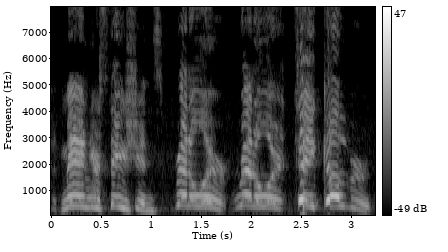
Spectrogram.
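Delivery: high, frantic warning shouts; panicked red-alert yelling; urgent alarm. Acted. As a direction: raise the alarm at top pitch. SpongeBob sounds the alarm.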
